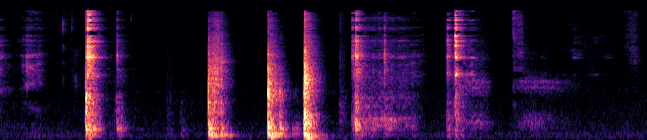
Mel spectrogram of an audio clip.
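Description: Metal knife and fork clinking and scraping against ceramic plates, with about six sharp clinks, while a slice of cheesecake is lifted onto a plate.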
